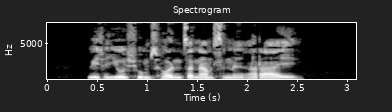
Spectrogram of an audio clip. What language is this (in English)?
Thai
